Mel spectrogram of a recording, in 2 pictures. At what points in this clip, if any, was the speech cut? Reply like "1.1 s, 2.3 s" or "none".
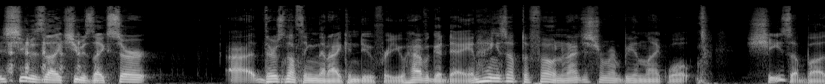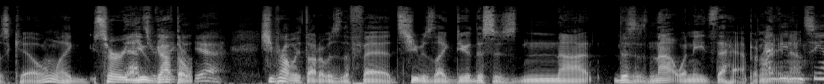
9.1 s, 10.2 s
